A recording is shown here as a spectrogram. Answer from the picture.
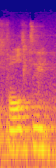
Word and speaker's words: Fawlty: one, because my stage name is Fawlty, and it rhymes with faults.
